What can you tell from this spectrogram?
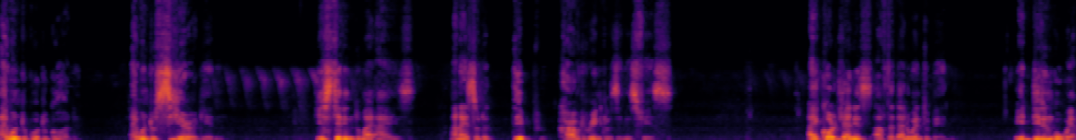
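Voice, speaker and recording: A man talks at a moderate pace and medium pitch, somewhat breathy, with lively intonation and big swings in loudness. He leaves long, frequent pauses. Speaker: storyteller. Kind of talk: short story narration.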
